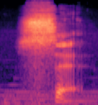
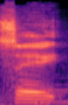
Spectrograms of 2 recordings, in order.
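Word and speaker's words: せ: up a single syllable you pronounce this one as se now one could say don't you mean say no if you were to add an e sound at the end that would be say but for now it's just set and show it off once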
